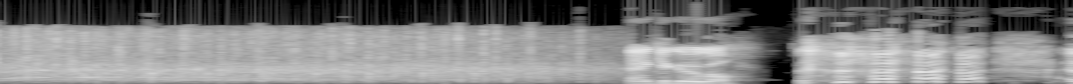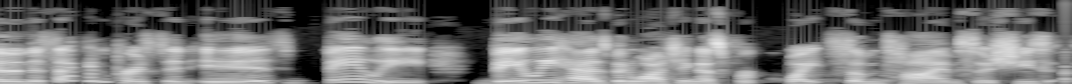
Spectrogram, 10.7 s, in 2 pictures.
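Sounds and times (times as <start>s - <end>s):
crowd applause: 0.0s - 3.3s
speech: 3.2s - 4.8s, 5.4s - 10.7s
laughter: 4.1s - 5.3s.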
